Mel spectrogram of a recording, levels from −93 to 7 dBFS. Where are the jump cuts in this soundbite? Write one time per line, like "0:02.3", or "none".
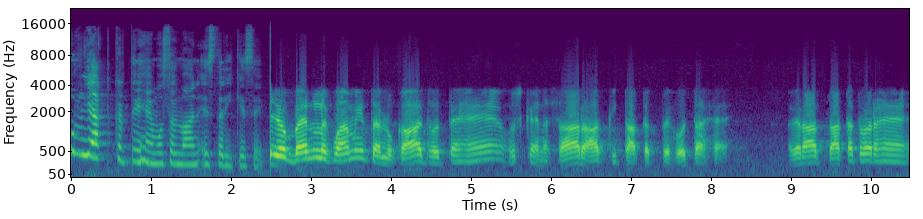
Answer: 0:02.5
